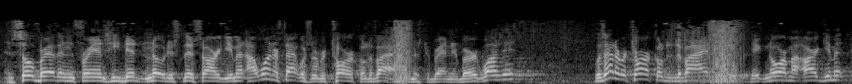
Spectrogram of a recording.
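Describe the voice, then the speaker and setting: A man in a formal religious debate, firing rhetorical questions and taunting his opponent, swinging between a raised voice and low asides. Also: expressive, fast, noisy background.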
